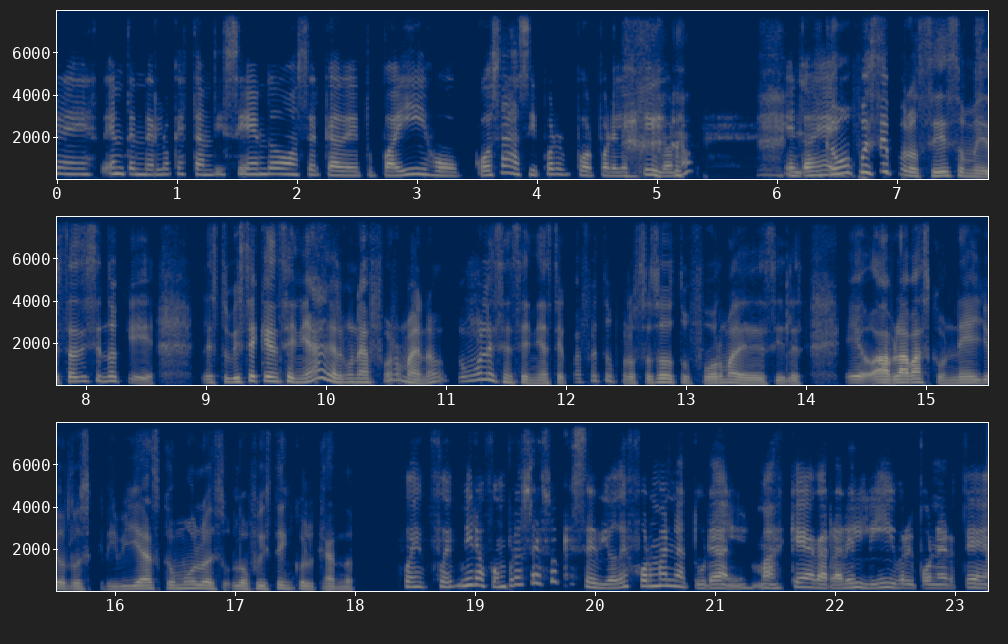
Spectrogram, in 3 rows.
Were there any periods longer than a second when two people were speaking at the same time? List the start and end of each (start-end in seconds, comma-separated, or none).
none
